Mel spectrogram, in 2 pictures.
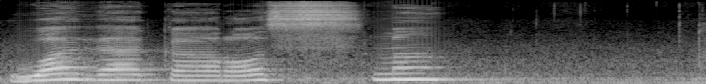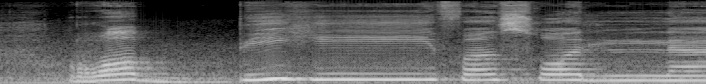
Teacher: رَبِّهِ میں را کے اوپر زبر ہے تو اس کو ہمیں موٹا پڑھنا ہے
